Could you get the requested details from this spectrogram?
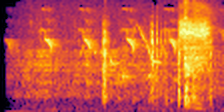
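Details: Many sleepy baby chicks peeping together: rapid, high, downward-sliding chirps overlapping in a busy chorus, with a few sharp clicks and rustling bursts.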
